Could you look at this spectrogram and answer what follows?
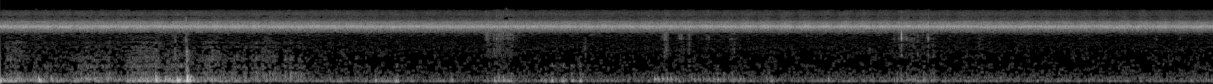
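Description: Insects keep up a loud, steady, high-pitched drone with no breaks. A few soft low knocks come in the first two seconds.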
